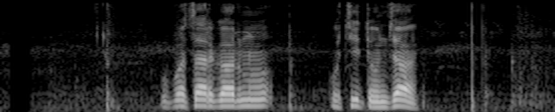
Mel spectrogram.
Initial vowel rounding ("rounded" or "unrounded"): rounded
